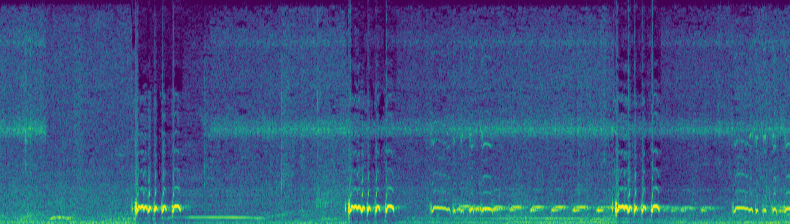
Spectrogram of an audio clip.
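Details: Zebra dove calls used as a lure for trapping birds: three loud, rapidly pulsed bursts about two seconds apart, with softer drawn-out whistles and wavering notes of other birds and a steady high electronic-like tone underneath.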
